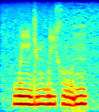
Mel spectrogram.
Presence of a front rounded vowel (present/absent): present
